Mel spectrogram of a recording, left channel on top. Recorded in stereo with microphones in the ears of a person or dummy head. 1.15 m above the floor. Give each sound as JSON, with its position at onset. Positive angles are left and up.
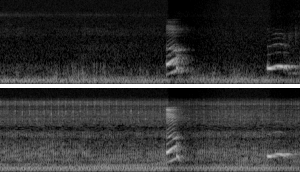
{"t": 1.7, "sound": "a child speaking", "side_deg": -25, "distance_m": 0.6}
